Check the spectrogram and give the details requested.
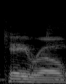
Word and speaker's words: Cairo: Louis, It's pronounced Cairo.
